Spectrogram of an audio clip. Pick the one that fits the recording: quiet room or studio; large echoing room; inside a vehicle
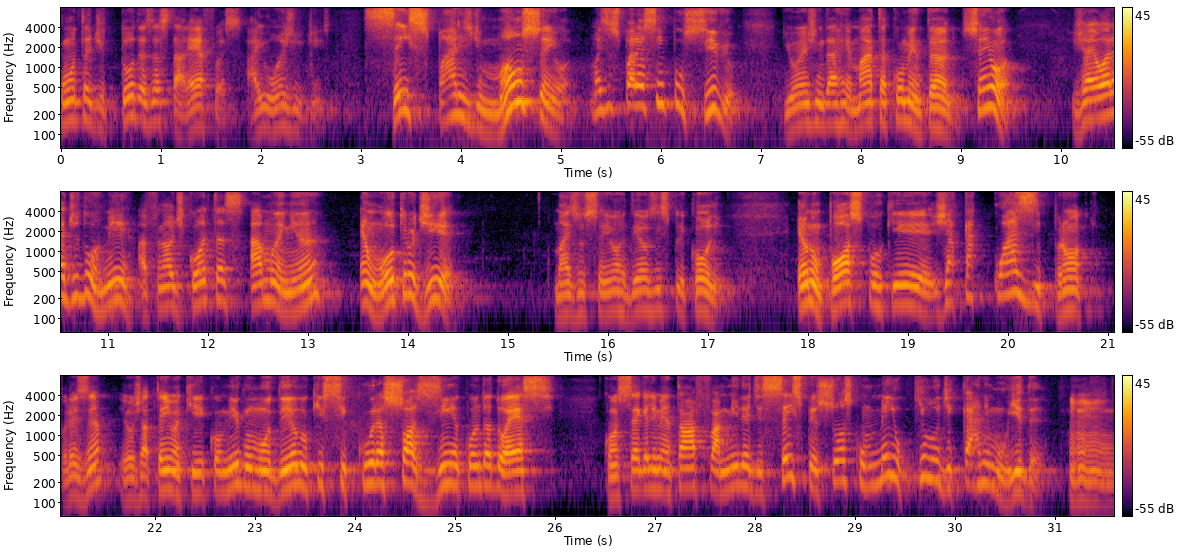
large echoing room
